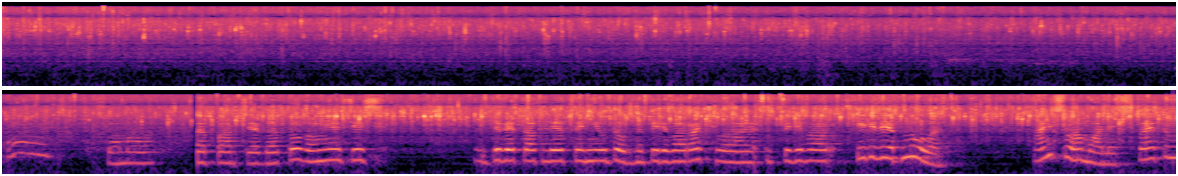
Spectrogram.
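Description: Food sizzles and crackles in hot oil in a frying pan.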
